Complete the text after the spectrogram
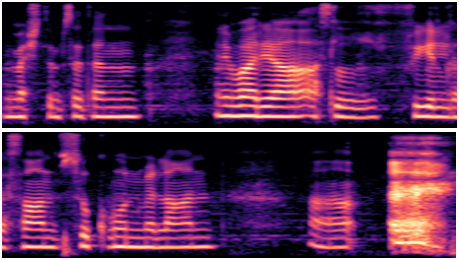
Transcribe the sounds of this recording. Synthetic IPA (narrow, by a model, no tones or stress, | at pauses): mɐʃt̪imsɐd̪ɐn | jɐniʋaːɾijaːɐslfiːlɡɐsaːnsʊkuːnmɪlaːn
